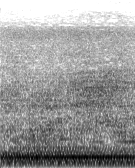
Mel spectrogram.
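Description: A motor running steadily, giving a low, even hum over a background hiss.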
